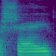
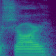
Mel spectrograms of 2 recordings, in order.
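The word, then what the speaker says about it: Shai: Yeah, Artist Mac, it's that song by Shay, or Shy. It's spelled S-H-A-I.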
